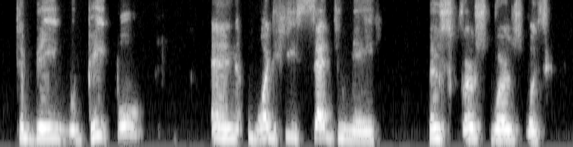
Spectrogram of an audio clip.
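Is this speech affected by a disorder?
Yes: cerebral palsy; present from birth, traumatic birth with resuscitation.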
